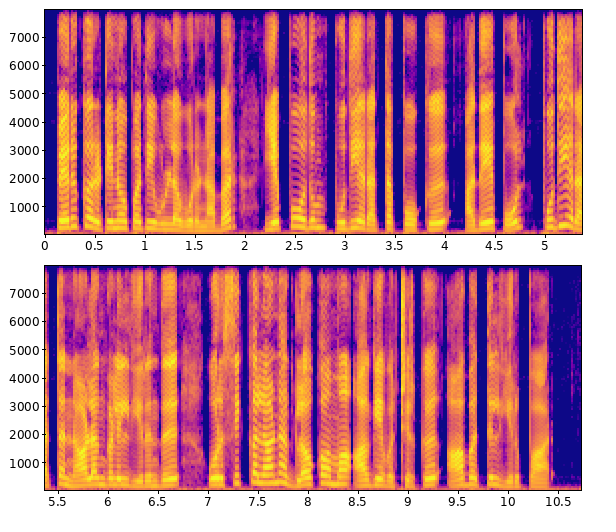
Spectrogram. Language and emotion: Tamil, neutral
